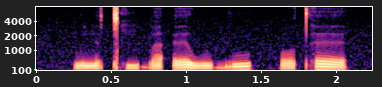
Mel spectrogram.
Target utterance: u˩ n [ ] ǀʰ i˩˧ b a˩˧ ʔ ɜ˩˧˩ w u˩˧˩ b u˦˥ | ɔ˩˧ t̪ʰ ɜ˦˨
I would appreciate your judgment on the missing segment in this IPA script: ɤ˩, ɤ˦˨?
ɤ˩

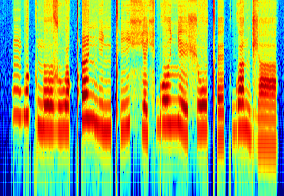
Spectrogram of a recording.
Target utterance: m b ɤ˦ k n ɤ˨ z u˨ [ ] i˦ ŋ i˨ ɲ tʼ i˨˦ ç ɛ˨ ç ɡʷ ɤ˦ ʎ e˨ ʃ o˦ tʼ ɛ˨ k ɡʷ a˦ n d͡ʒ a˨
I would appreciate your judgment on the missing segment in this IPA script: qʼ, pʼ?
qʼ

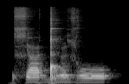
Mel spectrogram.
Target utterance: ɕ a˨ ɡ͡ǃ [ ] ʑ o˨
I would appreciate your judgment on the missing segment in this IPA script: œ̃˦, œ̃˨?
œ̃˨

